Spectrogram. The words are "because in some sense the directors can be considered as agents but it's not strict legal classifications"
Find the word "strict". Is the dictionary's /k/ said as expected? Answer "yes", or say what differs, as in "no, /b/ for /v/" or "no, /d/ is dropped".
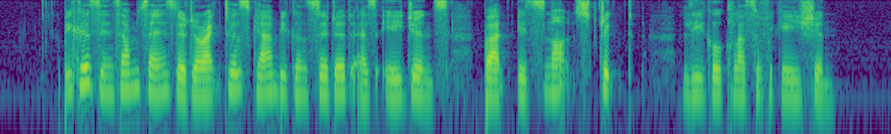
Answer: yes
